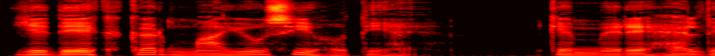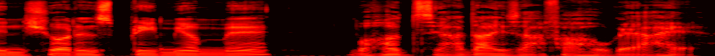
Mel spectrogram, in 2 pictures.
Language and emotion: Urdu, sad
